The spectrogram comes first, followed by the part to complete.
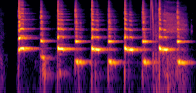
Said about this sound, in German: Also das mit dem Hoch, runter, hoch, runter, also so eine Zickzack-Linie könnte man eventuell auch mit dem Labio machen oder nur mit dem Flötenkopf, indem man den Flötenkopf zackig, ich mache einmal vor, auf und zu macht.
